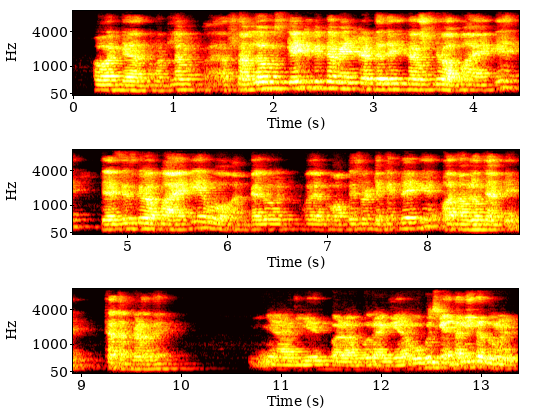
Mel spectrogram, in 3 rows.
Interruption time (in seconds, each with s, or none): none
